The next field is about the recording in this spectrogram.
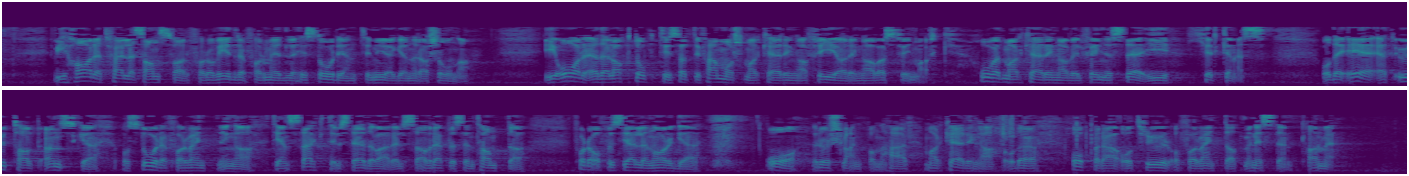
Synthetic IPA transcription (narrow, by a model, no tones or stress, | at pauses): ʋɪhɑɾɛt̪fɛlːəsɑnsʋɑːɾfɔɾɔʋiːd̪ɾəfɔɾmɪd̪ləhɪst̪uːɾɪənt̪ʰɪlnyːəɡɛnəɾʔɑ̰ʂuːnə̰ | ʔɪoːɾæɖ̪ɛlɑkt̪ʊpt̪ʰɪlsœt̪ɪfɛmoːʂmɑɾkʰeːɾɪŋɑʋfɾiːjøːɾɪ̰ŋɑːʋœst̪fɪ̰nmʔɑ̰ɾkhuːʋəd̪mɑɾkʰeːɾɪŋɑʋɪlfɪnːəst̪eːʔɪçɪɾkənə̰s | ʔɔd̪ɛʔɛɛ̰t̪ʉːt̪ʰːɑːlt̪ʰœnskə̰ɔst̪uːɾəfɔɾʋɛnt̪nɪ̰ŋɑ̰t̪ʰɪlɛnst̪æɾkt̪ʰɪlst̪eːd̪əʋæ̰ːɾəlsəɑ̰ːʋɾɛpɾəsənt̪ʰɑnt̪ɑ̰ | fɔɖɛɔfɪsɪɛlːənɔɾɡə | ʔɔɾʉʂlɑ̰npʰɔd̪ɛ̰nhæːɾmɑɾkʰeːɾɪŋɑ̰ɔ̰d̪ɛhoːpəɾæɪʔɔt̪ʰɾʉːɾɔ̰fɔɾʋɛnt̪əɑt̪mɪnɪst̪ə̰ɳt̪ʰɑːɾmɛ̰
